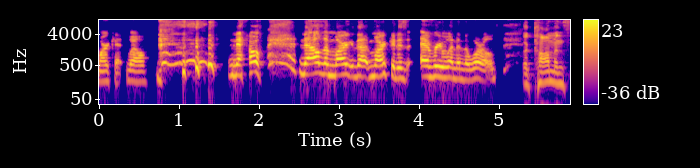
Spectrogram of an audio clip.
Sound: chuckles

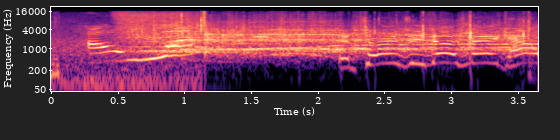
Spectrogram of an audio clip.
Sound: applause

